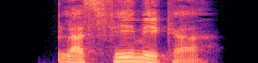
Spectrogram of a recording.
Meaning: blasphemist
- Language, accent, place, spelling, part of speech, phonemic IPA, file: German, Germany, Berlin, Blasphemiker, noun, /blasˈfeːmɪkɐ/, De-Blasphemiker.ogg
